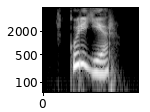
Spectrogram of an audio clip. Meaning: courier (person who delivers messages)
- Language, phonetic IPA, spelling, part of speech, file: Russian, [kʊˈrʲjer], курьер, noun, Ru-курьер.ogg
